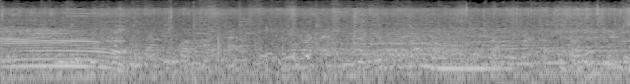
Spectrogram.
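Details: Cattle at the Grabag cattle market where buyers look for jumbo cattle: a long, low, steady moo with rich harmonics opens, and a shorter second moo follows about three seconds later over a dense crowd murmur.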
